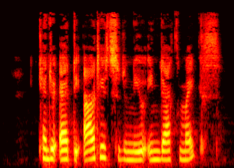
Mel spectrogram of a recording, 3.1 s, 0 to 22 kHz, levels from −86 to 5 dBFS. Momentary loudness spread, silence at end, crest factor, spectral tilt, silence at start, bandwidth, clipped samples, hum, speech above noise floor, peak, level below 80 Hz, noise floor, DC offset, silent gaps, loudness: 10 LU; 0.2 s; 18 dB; -3 dB/octave; 0.5 s; 16.5 kHz; under 0.1%; none; 26 dB; 0 dBFS; -60 dBFS; -43 dBFS; under 0.1%; none; -18 LUFS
